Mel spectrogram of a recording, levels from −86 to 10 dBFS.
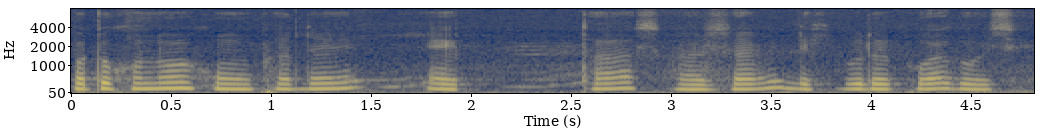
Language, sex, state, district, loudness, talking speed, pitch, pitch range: Assamese, male, Assam, Sonitpur, -18 LUFS, 100 wpm, 185 Hz, 175-195 Hz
